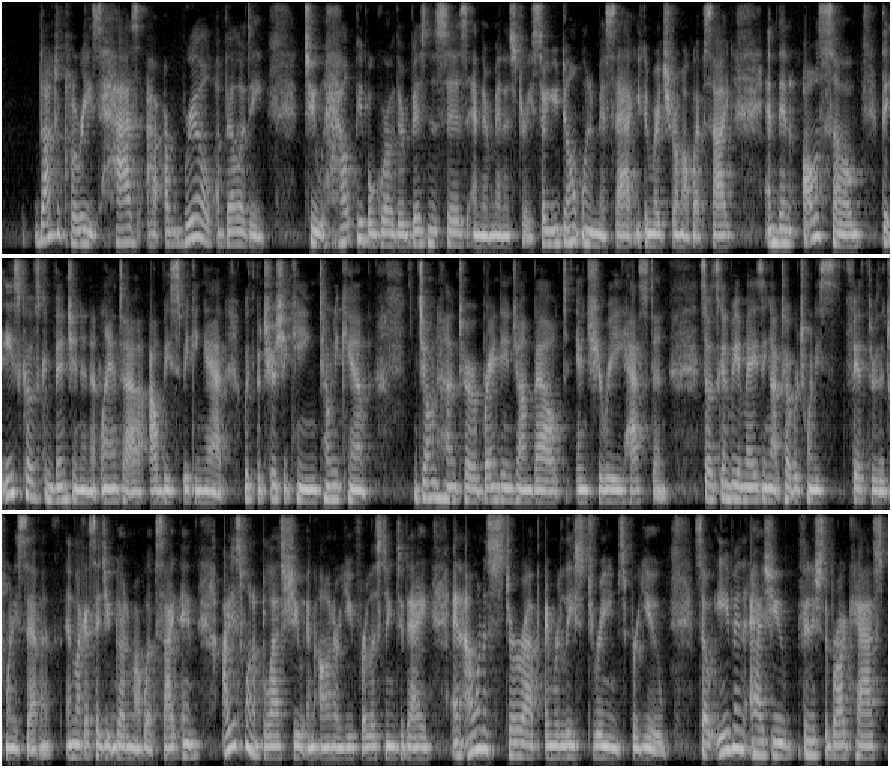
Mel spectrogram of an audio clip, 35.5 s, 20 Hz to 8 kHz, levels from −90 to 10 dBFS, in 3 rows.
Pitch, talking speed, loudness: 170 Hz, 180 wpm, -23 LUFS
